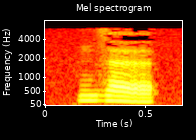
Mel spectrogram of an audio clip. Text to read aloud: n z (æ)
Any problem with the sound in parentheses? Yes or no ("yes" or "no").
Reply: no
